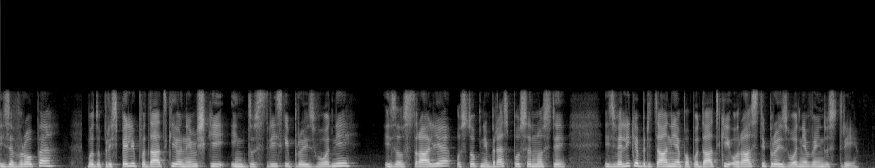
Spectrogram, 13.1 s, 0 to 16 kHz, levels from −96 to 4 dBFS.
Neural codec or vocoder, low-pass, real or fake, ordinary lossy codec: none; 7.2 kHz; real; none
